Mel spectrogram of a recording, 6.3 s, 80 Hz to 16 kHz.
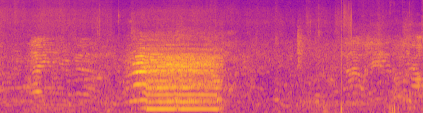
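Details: Cattle at the Gabtoli cattle market in Bangladesh ahead of Qurbani, 2026: one loud, steady moo lasting about a second, low-pitched with rich harmonics, amid crowd murmur and a man speaking Bengali nearby.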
